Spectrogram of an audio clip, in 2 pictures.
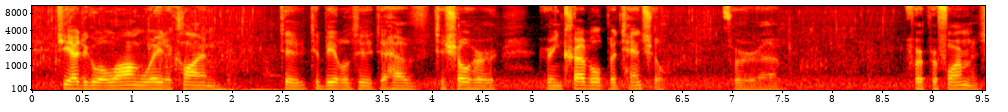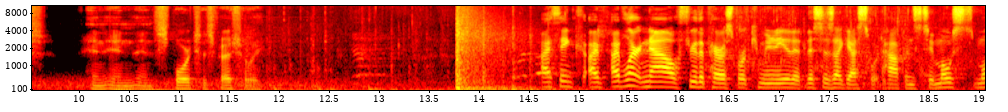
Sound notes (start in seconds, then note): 13.3 chairs loudly crashing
